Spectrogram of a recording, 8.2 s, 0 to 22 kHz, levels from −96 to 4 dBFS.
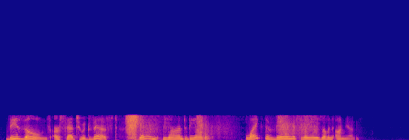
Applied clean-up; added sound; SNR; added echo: neural mask model RNNoise.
